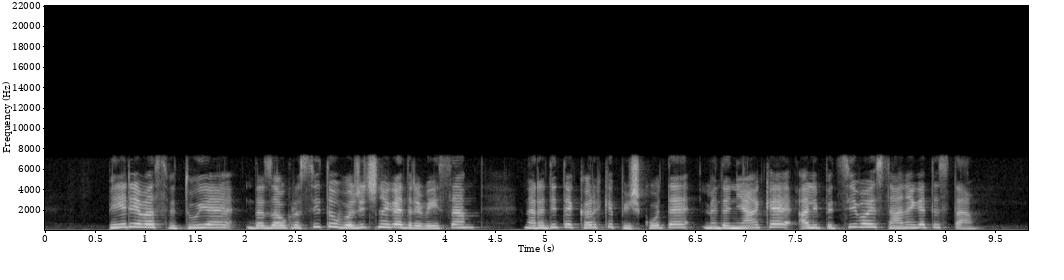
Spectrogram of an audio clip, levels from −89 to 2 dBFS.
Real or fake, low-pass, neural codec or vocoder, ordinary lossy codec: real; 7.2 kHz; none; none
